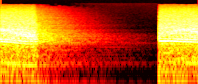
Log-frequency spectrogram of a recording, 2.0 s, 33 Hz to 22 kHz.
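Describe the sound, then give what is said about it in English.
A harsh, hissing snarl of the Eastern Fighting Turtle blasts out loudly, trails away into a brief silence, then starts again just as abruptly and forcefully, with no voices. “The aggressive snarl of the Eastern Fighting Turtle can carry for up to 5 miles across still water.”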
